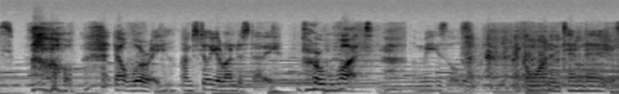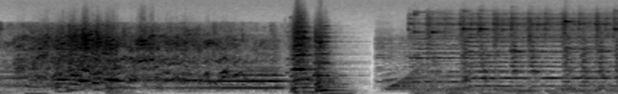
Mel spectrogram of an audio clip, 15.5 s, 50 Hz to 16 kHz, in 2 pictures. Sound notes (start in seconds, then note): 8.5 laughing; 12.3 theme music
